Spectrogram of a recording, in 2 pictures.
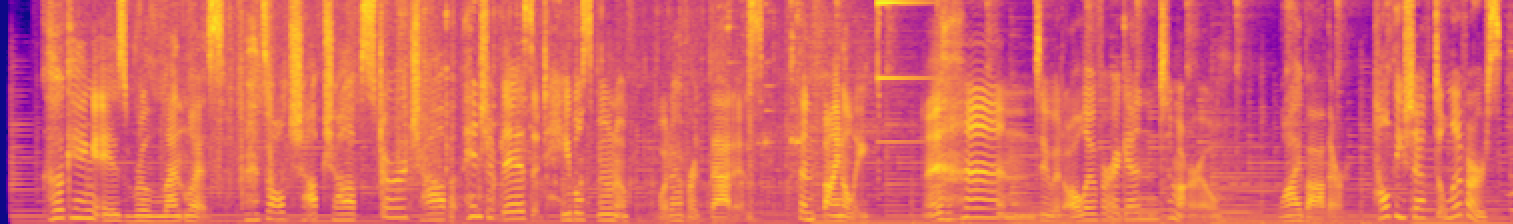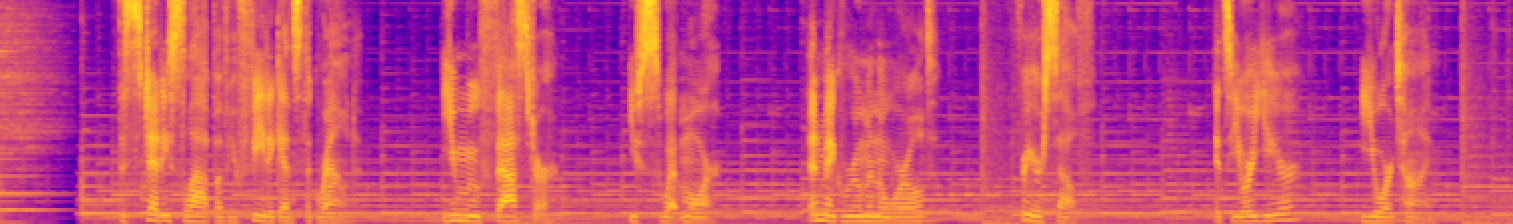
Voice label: Voice Actor; BigMouth Voices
